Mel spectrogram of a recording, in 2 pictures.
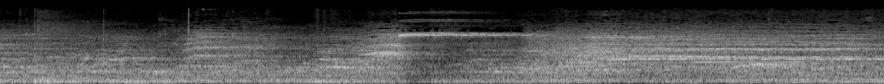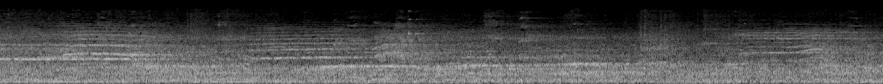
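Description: Many young voices chatter and call out in a large echoing hall.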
